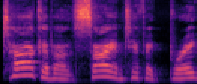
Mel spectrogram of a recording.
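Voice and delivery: plain reading voice

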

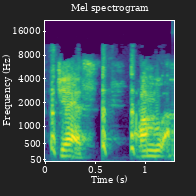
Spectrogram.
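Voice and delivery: laughing through the words while talking.

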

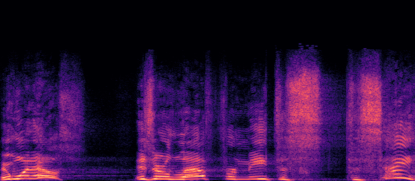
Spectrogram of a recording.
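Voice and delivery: high, exasperated, bewildered pleading preacher voice. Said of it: "He's exasperated, almost bewildered".

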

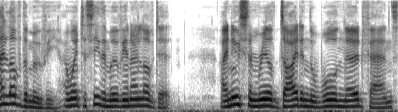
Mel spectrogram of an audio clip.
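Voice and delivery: put-on generic British accent. Quoting an actor's remarks, doing a generic British accent as Paul Bettany. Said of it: "i'll just do the generic british accent".

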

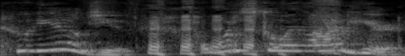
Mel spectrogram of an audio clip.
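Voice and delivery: high-pitched outraged tone.

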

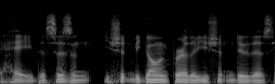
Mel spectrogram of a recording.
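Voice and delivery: usual speaking voice

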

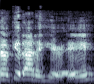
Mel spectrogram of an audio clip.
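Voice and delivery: put-on Irish accent. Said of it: "Irish Swede".

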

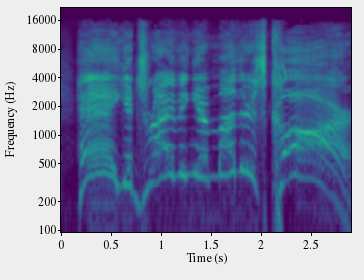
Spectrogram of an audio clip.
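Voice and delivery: put-on very high teasing holler, "car" drawn out. Speaker at a stop sign retells a friend yelling from the street, retelling a friend's teasing yell. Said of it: "He yells at me from Ocean Avenue".

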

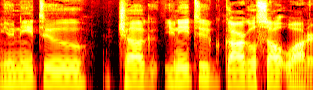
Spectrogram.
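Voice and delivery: mock condescending, talking-down tone. Retelling how a clinic worker lectured about gargling: imitating condescending talking down. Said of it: "She was talking down to me like".

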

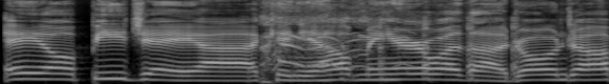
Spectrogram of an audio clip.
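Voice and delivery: put-on New Mexican accent. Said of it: "He doesn't have that accent, though".

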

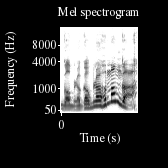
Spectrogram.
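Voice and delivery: high, loud, bellowed mock Swedish gibberish.

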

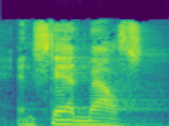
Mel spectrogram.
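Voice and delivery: normal talking voice

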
